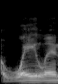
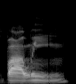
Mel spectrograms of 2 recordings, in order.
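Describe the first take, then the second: First: The name begins with a W sound, long A. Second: The name begins with a V sound. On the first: The speaker calls it wrong. "or Wa- Wayland or whatever way" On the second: The speaker calls it right. "but it's Valine"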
